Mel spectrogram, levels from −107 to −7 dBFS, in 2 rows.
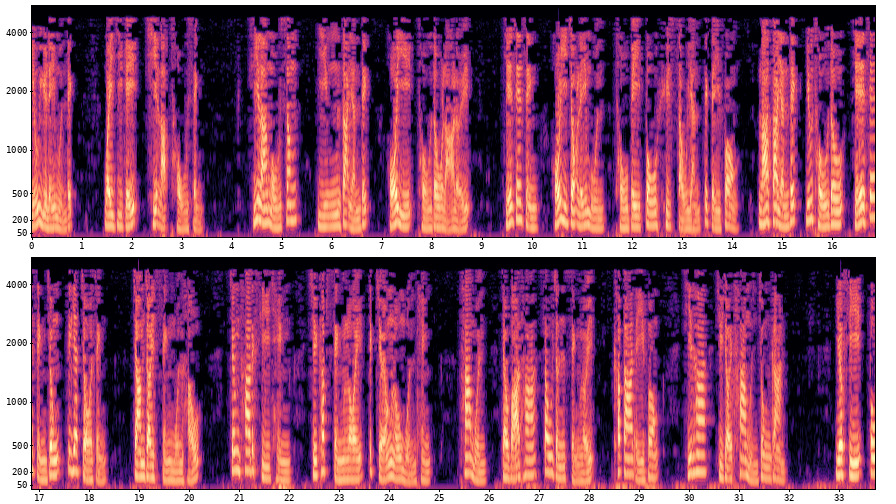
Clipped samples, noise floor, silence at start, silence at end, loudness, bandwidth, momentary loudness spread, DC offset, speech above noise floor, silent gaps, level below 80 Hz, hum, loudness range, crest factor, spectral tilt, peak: under 0.1%; -66 dBFS; 0 s; 0 s; -18 LUFS; 5 kHz; 12 LU; under 0.1%; 49 dB; none; -48 dBFS; none; 4 LU; 18 dB; -10 dB/octave; 0 dBFS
